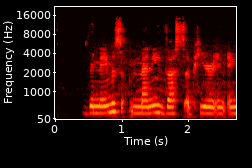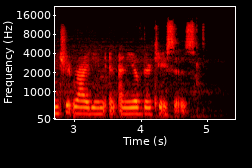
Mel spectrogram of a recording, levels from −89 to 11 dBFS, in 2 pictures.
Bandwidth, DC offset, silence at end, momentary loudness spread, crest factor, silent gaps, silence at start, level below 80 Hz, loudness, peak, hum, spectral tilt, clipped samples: 15 kHz; under 0.1%; 0.55 s; 8 LU; 18 dB; none; 0.45 s; -88 dBFS; -33 LUFS; -18 dBFS; none; -1.5 dB/octave; under 0.1%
